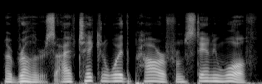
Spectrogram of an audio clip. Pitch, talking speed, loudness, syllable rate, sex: 130 Hz, 250 wpm, -19 LUFS, 6.3 syllables/s, male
